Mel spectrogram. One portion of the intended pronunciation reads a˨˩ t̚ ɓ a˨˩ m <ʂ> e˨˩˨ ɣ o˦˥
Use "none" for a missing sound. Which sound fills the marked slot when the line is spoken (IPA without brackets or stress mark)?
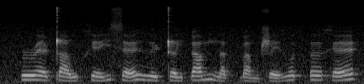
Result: ʂ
